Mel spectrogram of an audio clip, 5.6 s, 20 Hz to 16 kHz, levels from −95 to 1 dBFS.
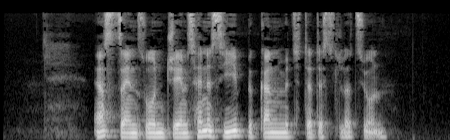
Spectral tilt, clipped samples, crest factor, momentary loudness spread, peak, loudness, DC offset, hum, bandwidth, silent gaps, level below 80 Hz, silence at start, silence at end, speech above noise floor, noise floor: -4.5 dB/octave; under 0.1%; 18 dB; 10 LU; -2 dBFS; -18 LUFS; under 0.1%; none; 12 kHz; none; -54 dBFS; 1.15 s; 0.8 s; 49 dB; -67 dBFS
